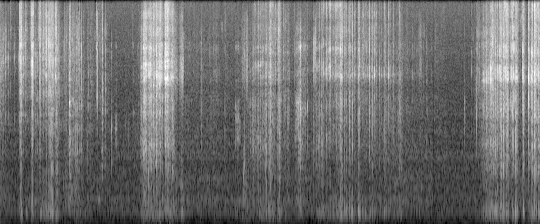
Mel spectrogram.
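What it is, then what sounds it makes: Dry soap bar being scraped and cut. A metal utility-knife blade scrapes and cuts into the scored surface of a solid, palm-sized, blue and white striped dry soap bar held in the hand, releasing small cubes. Dry, bright crinkling and crunching scrapes come in bursts, with louder passes near the start, around three seconds, and at the end, separated by softer, steady scraping.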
